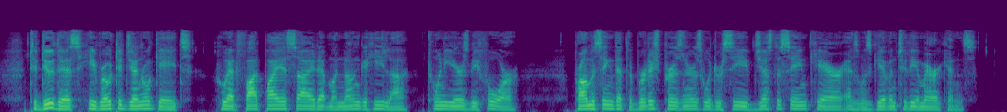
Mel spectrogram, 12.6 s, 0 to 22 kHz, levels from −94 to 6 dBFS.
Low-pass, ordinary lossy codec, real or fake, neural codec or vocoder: 7.2 kHz; MP3, 48 kbps; real; none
